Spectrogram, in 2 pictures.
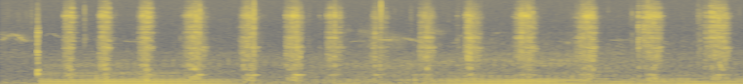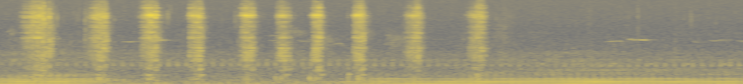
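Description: A broad knife blade scraping a wet cow hide on a wooden board in short repeated strokes, about two a second, stopping about twelve seconds in.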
